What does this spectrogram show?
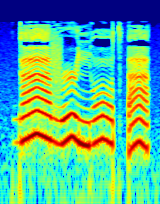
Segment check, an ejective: present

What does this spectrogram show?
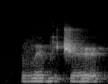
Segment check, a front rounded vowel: present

